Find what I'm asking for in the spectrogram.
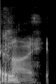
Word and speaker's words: Honkai: Honka Star Rail, I hope I pronounce it, or Honkai. – Honkai, yeah.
